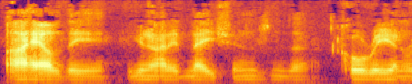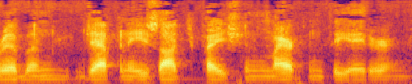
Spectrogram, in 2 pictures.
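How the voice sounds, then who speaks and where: Male sailor contestant, fairly deep voice, folksy and casual, muffled vintage radio sound. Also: monotone, moderate pace. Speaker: navy sailor, show contestant. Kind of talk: casual interview answers. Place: studio in front of audience. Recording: noisy muffled 1950s radio broadcast recording.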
